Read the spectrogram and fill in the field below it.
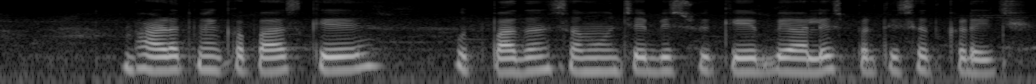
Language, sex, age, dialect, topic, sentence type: Magahi, female, 31-35, Western, agriculture, statement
